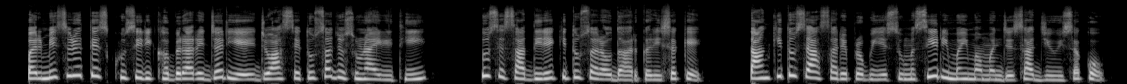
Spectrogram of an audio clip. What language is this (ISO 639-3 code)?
mjl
